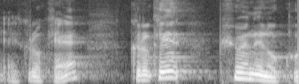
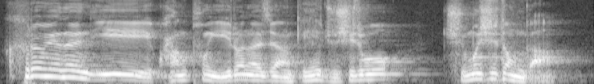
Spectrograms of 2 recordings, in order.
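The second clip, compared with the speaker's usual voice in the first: ordinary talk, nothing marked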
